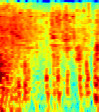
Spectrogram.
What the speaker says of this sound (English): Broken glass galore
